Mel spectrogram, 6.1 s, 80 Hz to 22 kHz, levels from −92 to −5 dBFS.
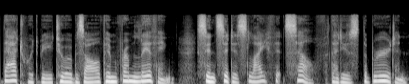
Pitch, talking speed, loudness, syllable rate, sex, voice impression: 165 Hz, 165 wpm, -20 LUFS, 4.0 syllables/s, female, feminine, adult-like, relaxed, slightly weak, slightly dark, fluent, raspy, intellectual, calm, reassuring, elegant, kind, slightly sharp, modest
